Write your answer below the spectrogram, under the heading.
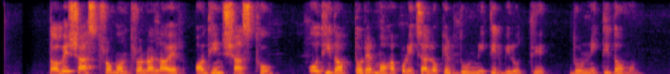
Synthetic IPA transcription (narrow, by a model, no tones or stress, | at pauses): t̪ɔbeʃast̪ʰɾomɔnt̪ɾonalɔeɾɔd̪ʱinʃast̪ʰo | od̪ʱid̪ɔp̚t̪oɾeɾmɔɦapoɾit͡ɕalokeɾd̪uɾnit̪iɾbiɾud̪ʱːe | d̪uɾnit̪id̪ɔmon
